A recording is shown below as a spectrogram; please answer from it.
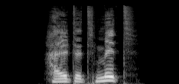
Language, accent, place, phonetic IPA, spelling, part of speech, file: German, Germany, Berlin, [ˌhaltət ˈmɪt], haltet mit, verb, De-haltet mit.ogg
- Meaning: inflection of mithalten: 1. second-person plural present 2. second-person plural subjunctive I 3. plural imperative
